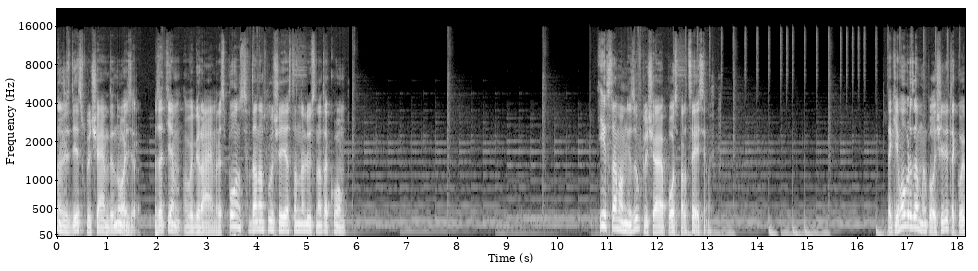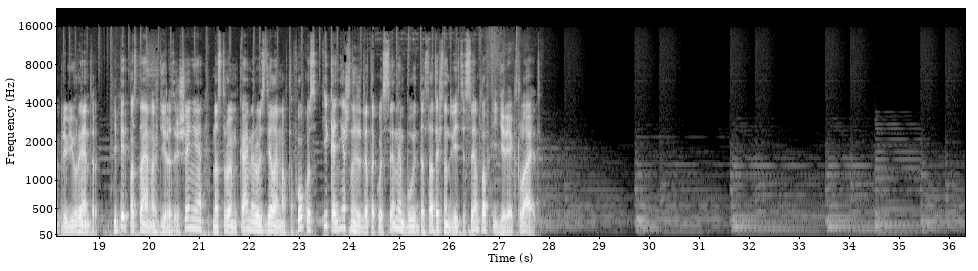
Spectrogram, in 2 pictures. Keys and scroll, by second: 3.6 Down, 4.1 Up, 4.2 Down, 5.1 Down, 5.8 Up, 5.9 Down, 10.7 ctrl+alt+d, 23.6-25.1 typing, 24.3 Return, 25.3 Return, 27.0 shift+f, 30.8 q, 33.6 Return.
